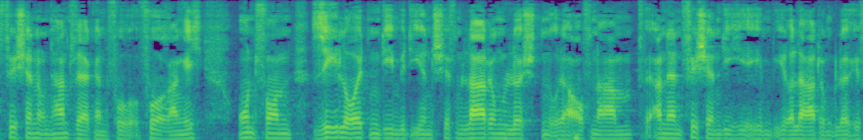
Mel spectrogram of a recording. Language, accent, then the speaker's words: German; Lübeck, Schleswig-Holstein, Germany; also born or lived in Gdańsk / United Kingdom; Ich bin in Danzig geboren, in Lübeck zur Schule gegangen und bin ausgewandert nach Großbritannien 1971 und bin in 2004 wieder zurückgekehrt in das schöne Travemünde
